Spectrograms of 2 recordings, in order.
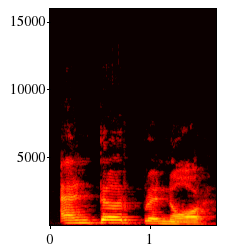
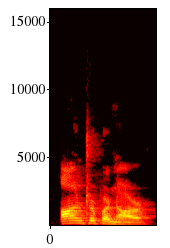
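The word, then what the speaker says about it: entrepreneur: बहुत से स्टूडेंट्स इसे बोलते हैं एंटरप्रेन्योर, ये गलत है। इसका प्रोनाउंसिएशन हम एंटर नहीं कहेंगे, ये है एंटरप्रेन्योर, एंटरप्रेन्योर। एंटर नहीं, एंटरप्रेन्योर, जिसका मतलब होता है उद्यमी।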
